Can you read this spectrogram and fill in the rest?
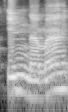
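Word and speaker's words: إنما: Ya, cara membacanya adalah pada saat teman-teman membaca innama, ini in ditahan sepanjang dua harokat atau 1,5 alif atau 2 harokat sampai 3 harokat, atau sama saja kalau kita sebut 2 atau 3 ketukan, teman-teman.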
